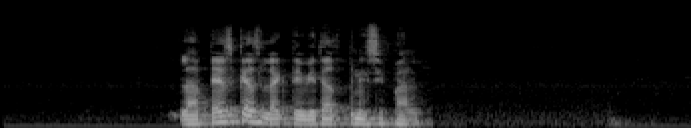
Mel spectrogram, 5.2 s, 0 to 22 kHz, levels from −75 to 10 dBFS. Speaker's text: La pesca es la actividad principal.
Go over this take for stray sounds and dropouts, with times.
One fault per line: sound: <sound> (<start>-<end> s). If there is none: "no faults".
no faults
